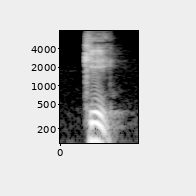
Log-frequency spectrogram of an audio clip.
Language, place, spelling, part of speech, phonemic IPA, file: Occitan, Béarn, qué, adjective / pronoun, /ke/, LL-Q14185 (oci)-qué.wav
- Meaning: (adjective) which; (pronoun) 1. what 2. that, that which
